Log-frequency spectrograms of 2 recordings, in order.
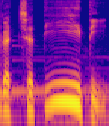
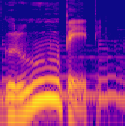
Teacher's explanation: The two vowels are going to fuse together and turn into the long version of the vowel.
